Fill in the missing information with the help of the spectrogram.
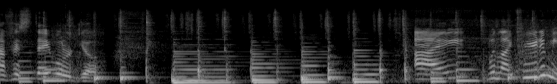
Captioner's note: exhales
